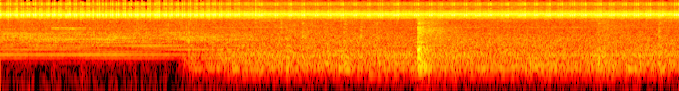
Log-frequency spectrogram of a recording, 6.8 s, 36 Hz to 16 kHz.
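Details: Handsome trig (red-headed bush cricket) singing in Maynard, Massachusetts on 14 September 2019: a sustained, piercing, evenly pulsed trill, with a single sharp click about two-thirds through and slight background rustle.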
